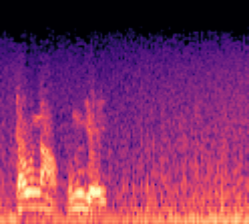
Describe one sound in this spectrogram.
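A man calls out briefly nearby.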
